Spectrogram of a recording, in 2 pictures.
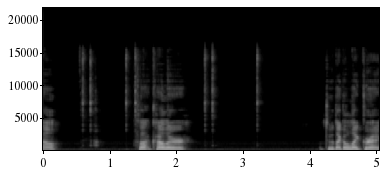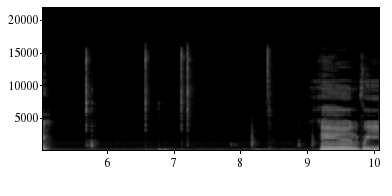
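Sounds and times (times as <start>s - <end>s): mouse and keyboard clicks: 0.6s - 1.5s, 2.4s - 3.4s, 6.6s - 9.2s.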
